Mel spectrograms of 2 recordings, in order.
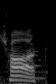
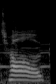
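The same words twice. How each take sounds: First: The L sound is silent. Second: The L sound is clearly pronounced. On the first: "but it's just chalk" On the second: "if you want to emphasize the L"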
